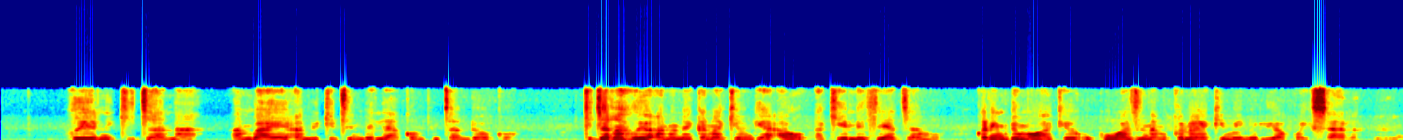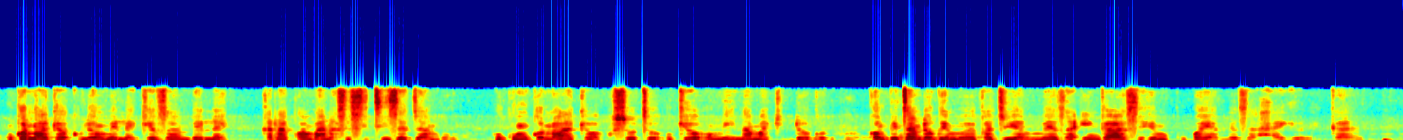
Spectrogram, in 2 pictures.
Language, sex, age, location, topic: Swahili, female, 18-24, Nairobi, education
